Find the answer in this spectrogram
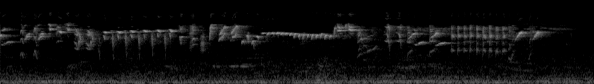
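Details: Caged red siskin mule, a finch hybrid, singing a continuous high twittering song of rapid trills, buzzy rattles and sharp chirps, loud and unbroken for the whole stretch over faint low background hum.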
